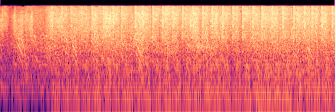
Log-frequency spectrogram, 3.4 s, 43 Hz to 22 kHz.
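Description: Dense, continuous bursts of automatic gunfire in Call of Duty: Modern Warfare 3, rapid and loud throughout, with almost no pauses between shots.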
